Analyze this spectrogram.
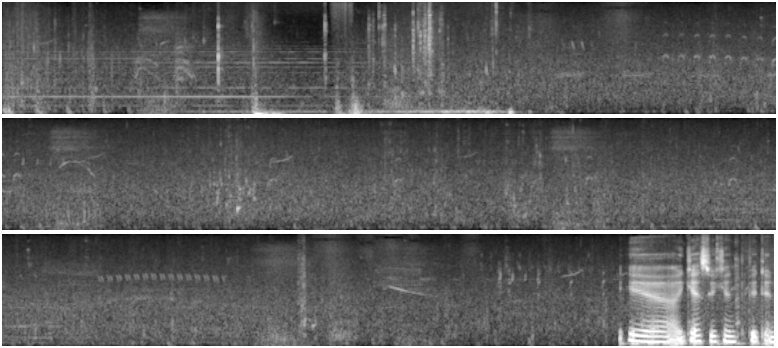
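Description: Water flows gently over stones in a stream.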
